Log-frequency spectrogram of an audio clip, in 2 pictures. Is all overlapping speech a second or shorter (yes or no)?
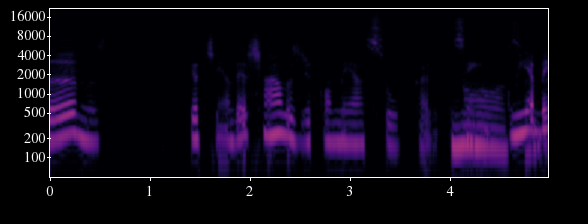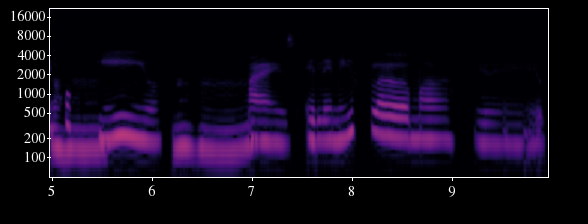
no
